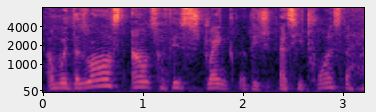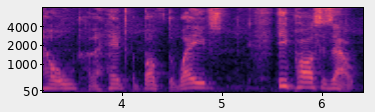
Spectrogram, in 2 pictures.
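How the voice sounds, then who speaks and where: This male game commentator has a fairly high pitch, lively intonation and a darkish tone, and he speaks a little slowly. Retelling a story to viewers with background music playing, he sounds informal and enthusiastic, leaning on and repeating certain phrases.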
